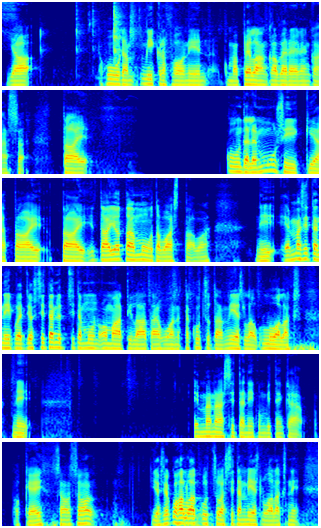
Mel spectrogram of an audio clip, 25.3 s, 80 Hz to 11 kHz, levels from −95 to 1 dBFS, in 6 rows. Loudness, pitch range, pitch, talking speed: -30 LUFS, 115-135 Hz, 120 Hz, 125 wpm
